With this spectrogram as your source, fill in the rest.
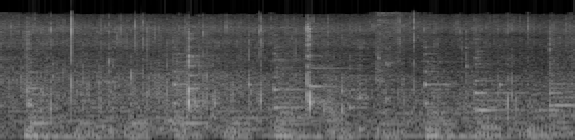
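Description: Sichuan peppercorns and mixed seasonings stir-fried in a wok over low heat, a steady close sizzle with frequent scraping and clattering stirs, no voices.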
